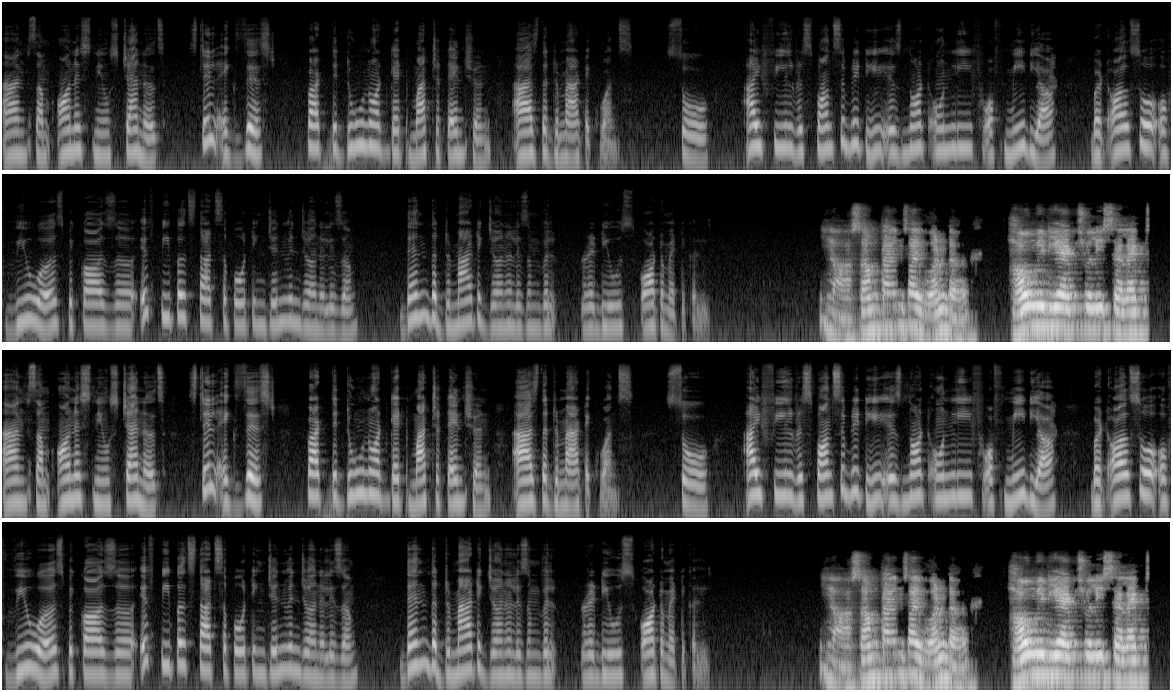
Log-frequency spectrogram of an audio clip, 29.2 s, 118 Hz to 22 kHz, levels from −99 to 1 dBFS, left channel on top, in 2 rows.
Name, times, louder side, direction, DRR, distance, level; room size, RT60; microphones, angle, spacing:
voice 1, 0.0-2.0 2.5-3.3 3.8-6.1 6.4-7.7 8.5-8.8 9.3-13.2 13.6-15.3 15.6-19.1 19.6-21.5 21.8-23.4, right 3 dB, 45° right, 1.1 m, -33 dB
voice 2, 24.8-26.8 27.2-29.0, right 1 dB, 10° right, 1.3 m, -20 dB
head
